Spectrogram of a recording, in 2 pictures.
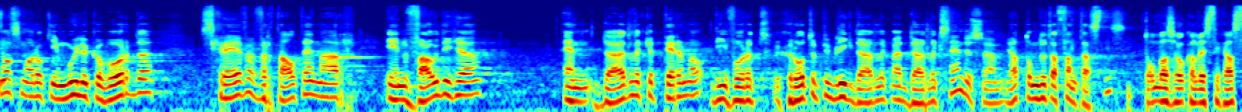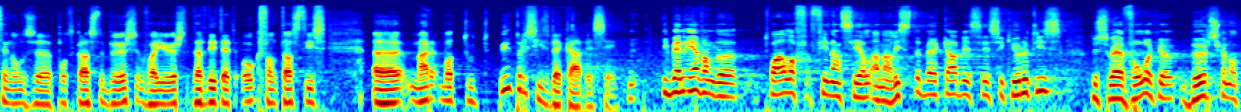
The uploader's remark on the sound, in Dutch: De Beursvoyeurs waren live te bewonderen op Finance Avenue.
